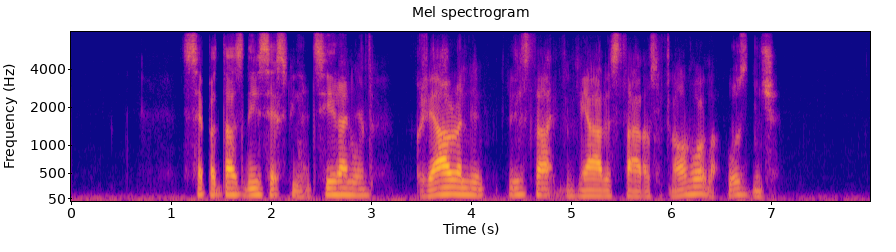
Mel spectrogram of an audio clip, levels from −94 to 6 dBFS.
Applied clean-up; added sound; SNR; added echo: neural diffusion model UNIVERSE++.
